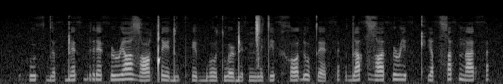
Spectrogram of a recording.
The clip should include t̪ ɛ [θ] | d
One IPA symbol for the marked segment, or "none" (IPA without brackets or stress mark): θ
